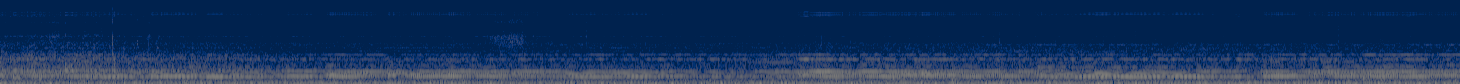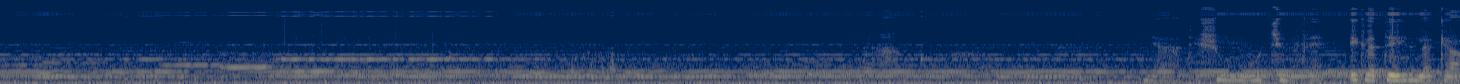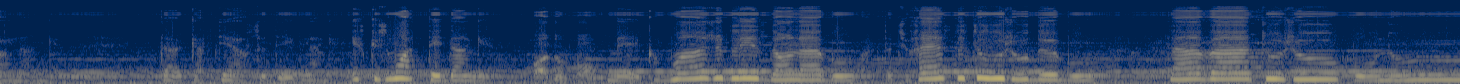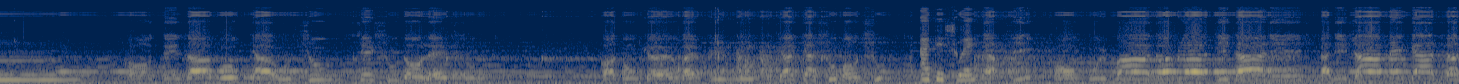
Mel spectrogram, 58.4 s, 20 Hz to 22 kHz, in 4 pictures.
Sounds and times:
Music: 0.0 - 58.3
Speech: 26.0 - 29.8, 30.8 - 40.1, 49.8 - 57.2.

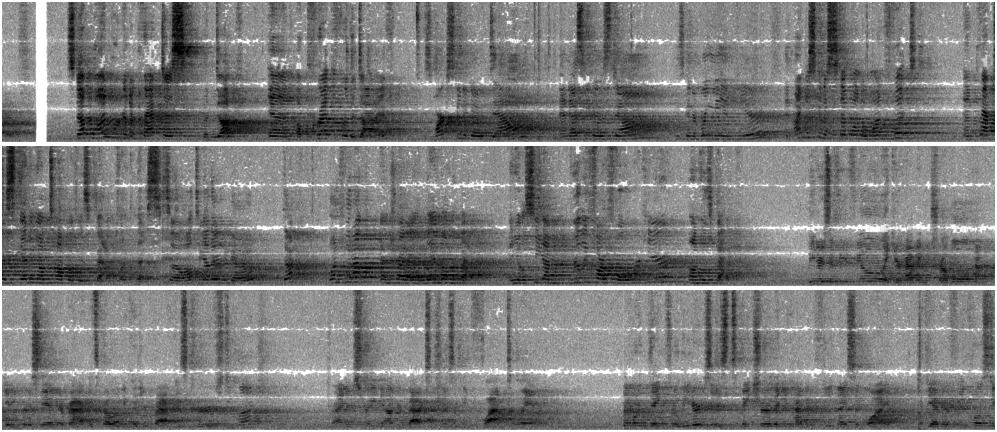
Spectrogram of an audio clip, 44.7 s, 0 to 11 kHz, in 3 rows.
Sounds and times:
Speech: 6.4 - 13.8, 14.4 - 25.9, 34.8 - 37.9, 39.1 - 44.6.

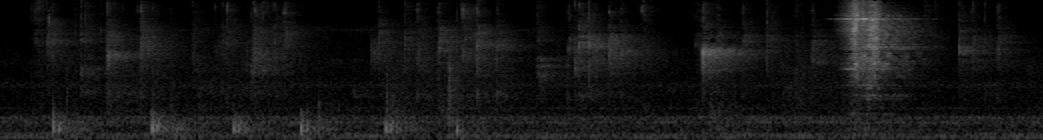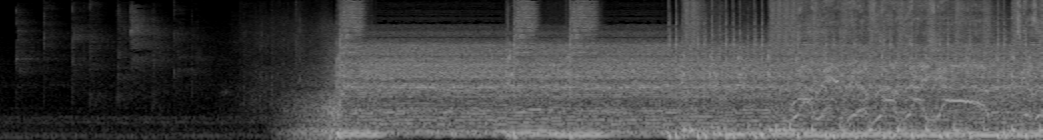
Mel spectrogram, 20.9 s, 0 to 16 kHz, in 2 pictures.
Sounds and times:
Music: 13.8 - 20.8.

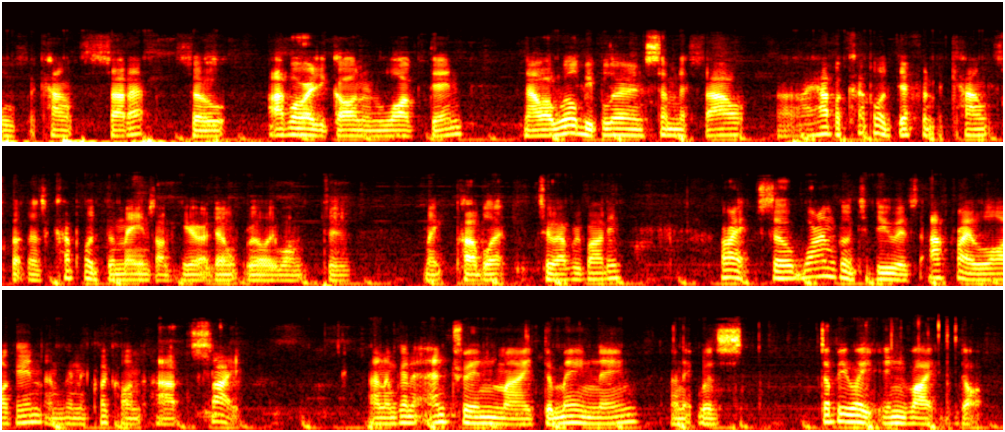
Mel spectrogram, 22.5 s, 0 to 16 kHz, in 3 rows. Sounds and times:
Speech: 0.0 - 12.2, 12.9 - 16.8, 17.8 - 20.6, 21.2 - 22.4.

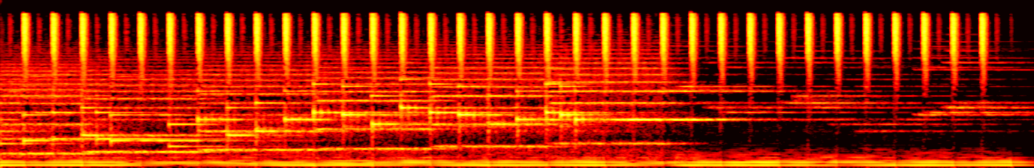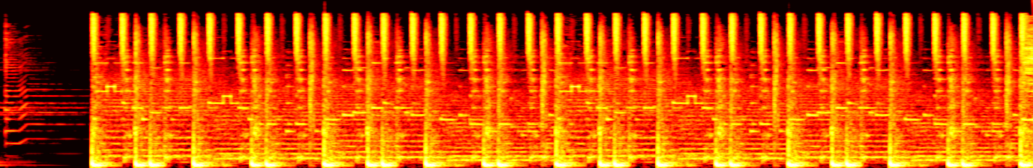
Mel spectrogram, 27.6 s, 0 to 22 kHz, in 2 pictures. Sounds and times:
Dubstep: 15.0 - 27.5.

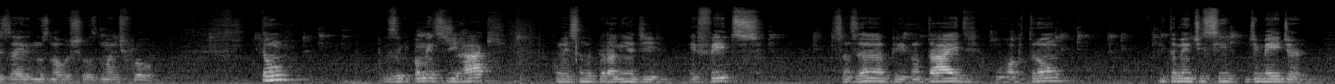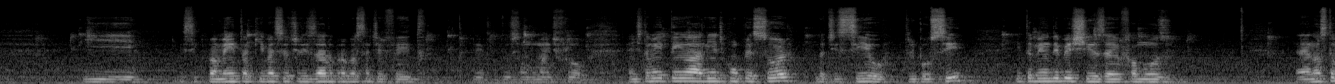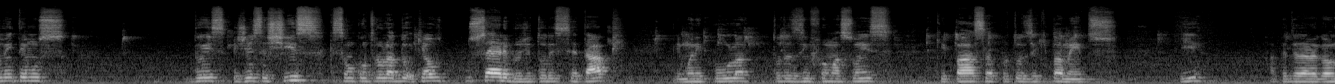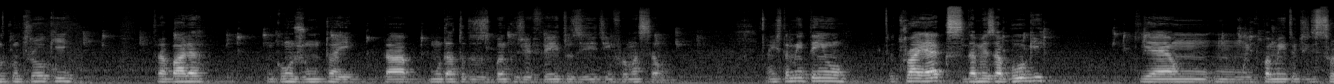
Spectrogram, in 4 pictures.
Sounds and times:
Speech: 0.0 - 1.6, 2.6 - 3.1, 3.8 - 7.7, 8.3 - 10.8, 11.6 - 13.2, 14.2 - 25.3, 26.3 - 27.5, 28.6 - 38.8, 39.4 - 40.9, 41.6 - 46.9, 47.7 - 50.6, 51.4 - 53.3.

